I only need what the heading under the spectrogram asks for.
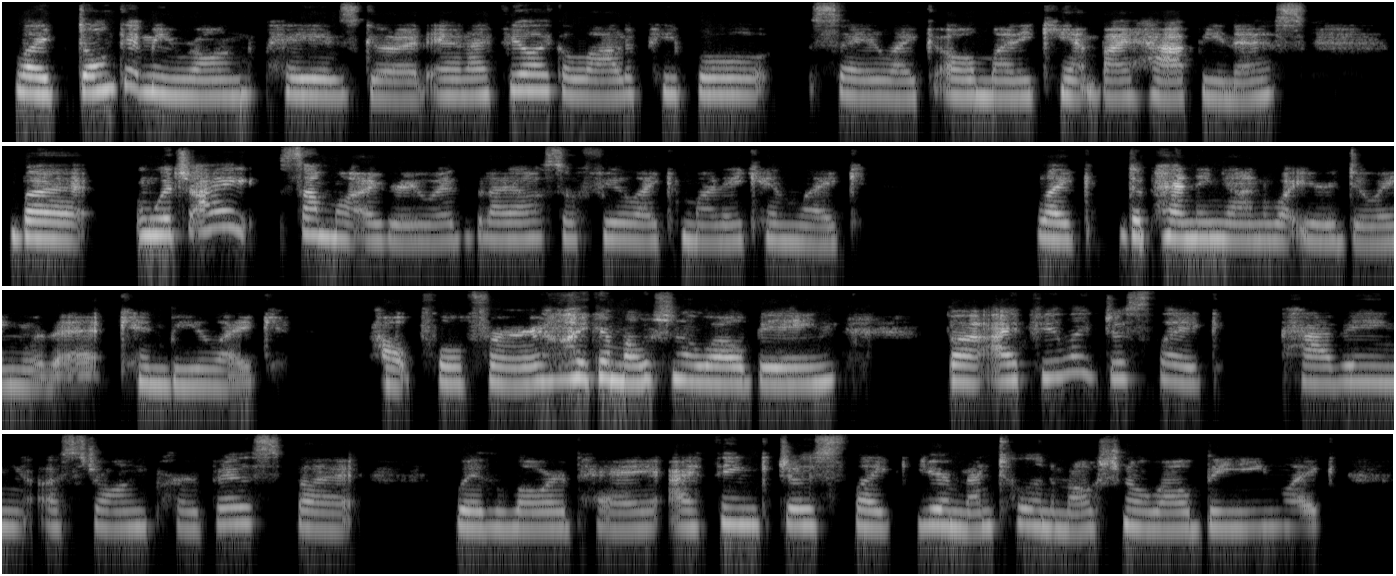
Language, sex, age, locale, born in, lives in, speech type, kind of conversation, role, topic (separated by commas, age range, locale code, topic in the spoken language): English, female, 18-19, en-US, United States, United States, conversation, unstructured, none, Would you rather work for a company with a strong mission but low pay, or for one that is profitable but lacks purpose?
